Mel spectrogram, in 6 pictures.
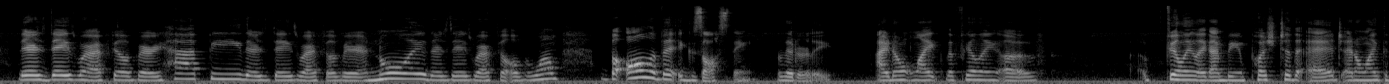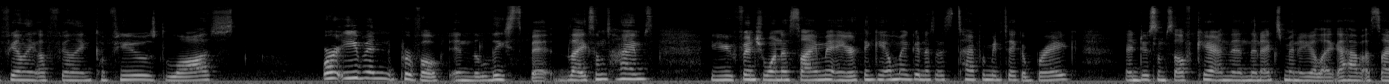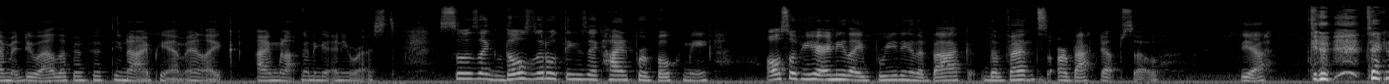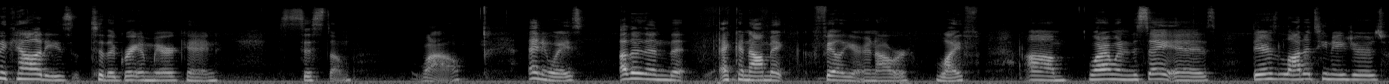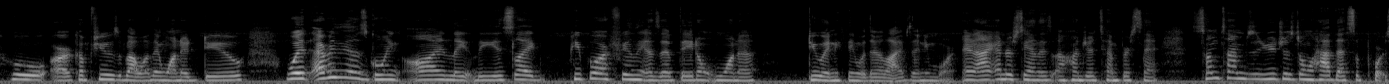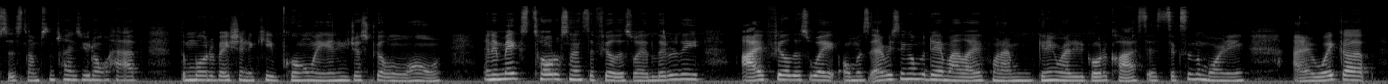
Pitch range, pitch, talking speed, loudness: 170-215 Hz, 190 Hz, 185 wpm, -30 LUFS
